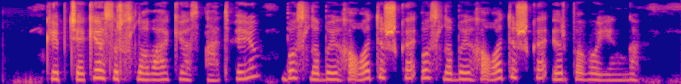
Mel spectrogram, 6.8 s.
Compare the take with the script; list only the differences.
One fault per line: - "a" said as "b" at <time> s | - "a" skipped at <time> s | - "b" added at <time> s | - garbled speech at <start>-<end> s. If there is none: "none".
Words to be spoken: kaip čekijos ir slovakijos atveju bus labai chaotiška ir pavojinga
- "bus labai chaotiška" added at 4.3 s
